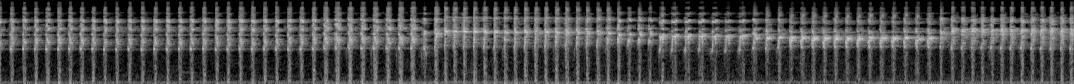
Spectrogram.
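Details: Lovebird singing at length, as prized in Indonesian songbird contests: nearly eleven seconds of unbroken, very fast shrill pulsed chatter, harsh and metallic, with slight pitch jumps at a few points, loud throughout.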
